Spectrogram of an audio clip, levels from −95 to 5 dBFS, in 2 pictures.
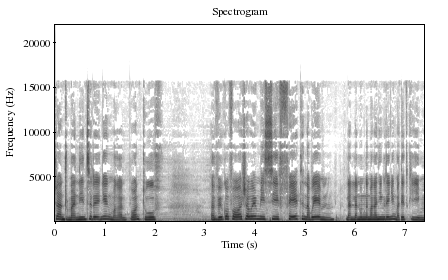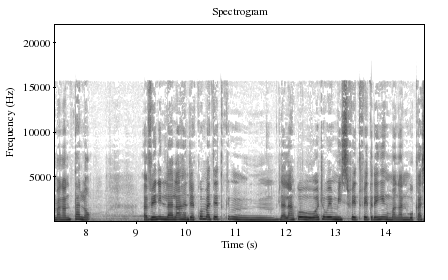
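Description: From 5.03 to 7.27 s, a time-stretched section plays the speech 1.77 times faster at unchanged pitch, sounding rushed, likely squeezed by dropping short pieces.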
